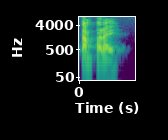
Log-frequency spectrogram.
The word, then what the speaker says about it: Tampere: I guess I would butcher it. But that's how they say it, Tampere.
